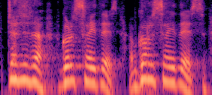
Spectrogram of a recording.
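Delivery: fast, high, hurried gabble; mock a panicked candidate cramming it all in; rushed info dump. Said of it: "people speak fast".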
